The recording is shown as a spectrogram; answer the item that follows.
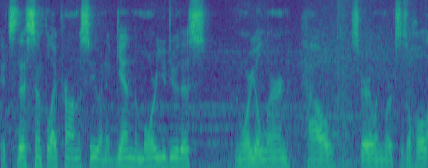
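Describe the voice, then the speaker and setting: Over music in the background, a man with a medium pitch speaks at a moderate pace. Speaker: gaming tutorial creator. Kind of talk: gameplay tutorial. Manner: casual.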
